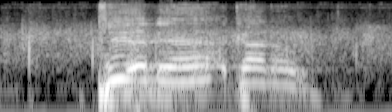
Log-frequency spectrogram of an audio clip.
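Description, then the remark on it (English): Scattered audience clapping forms a steady, hissy wash underneath a loud voice that speaks a drawn-out phrase in the middle, with the applause continuing faintly on its own before and after. “Are you clapping or you want to clap?”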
